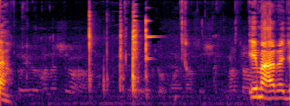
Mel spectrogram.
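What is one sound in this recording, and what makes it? A woman chews food with smacking sounds close to a microphone.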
